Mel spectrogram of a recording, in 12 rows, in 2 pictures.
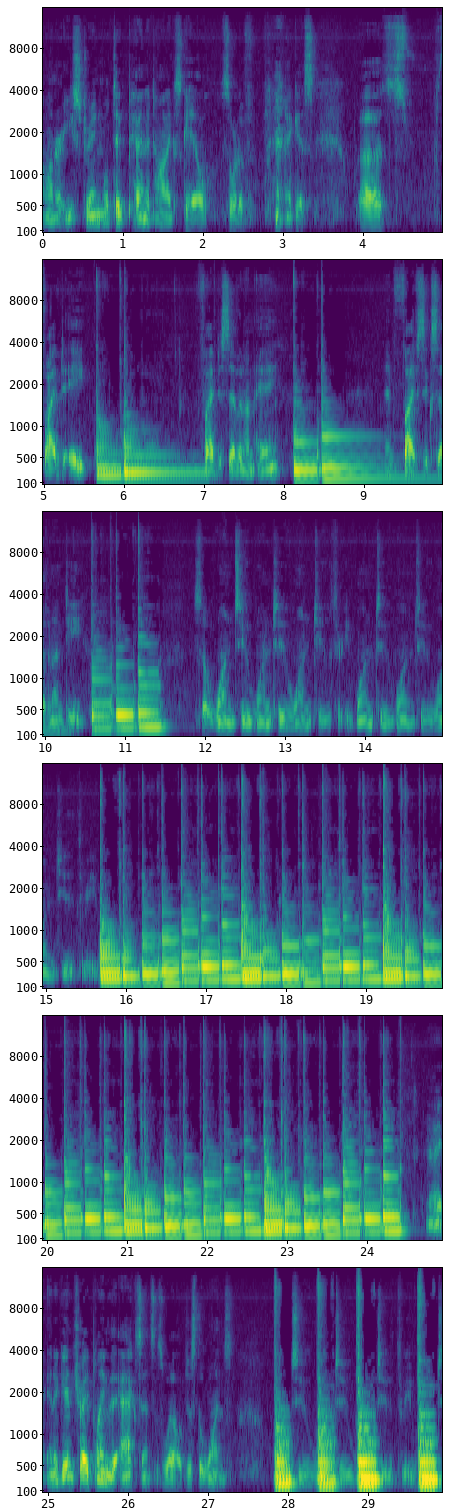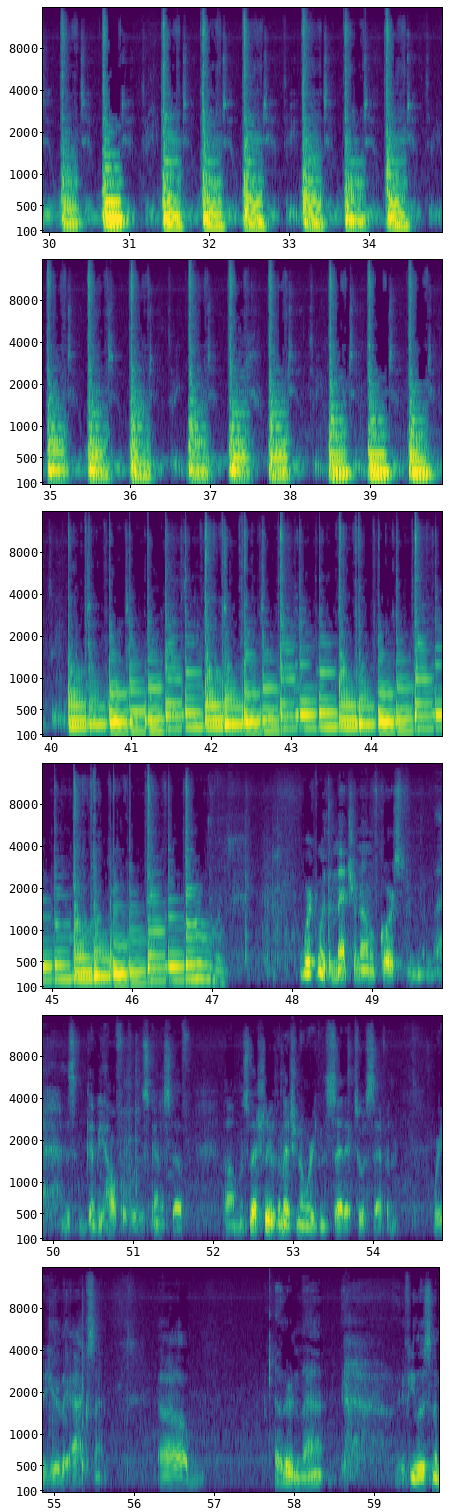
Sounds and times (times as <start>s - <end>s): Speech: 0.0s - 5.7s, 7.0s - 8.0s, 9.3s - 10.6s, 11.9s - 15.7s, 24.7s - 27.4s, 28.0s - 40.3s, 48.1s - 55.7s, 56.3s - 56.9s, 57.7s - 58.5s, 59.3s - 59.8s
Guitar: 5.6s - 7.2s, 8.0s - 11.6s, 15.7s - 24.6s, 27.8s - 47.3s.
